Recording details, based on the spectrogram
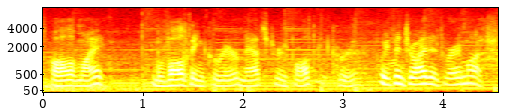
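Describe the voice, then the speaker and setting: A man in his eighties, a masters pole vaulter, speaking in a gentle, sincere way. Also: a little high, steady tone, moderate pace, low-quality recording. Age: 80s. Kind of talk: documentary interview. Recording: interview under loud music.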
